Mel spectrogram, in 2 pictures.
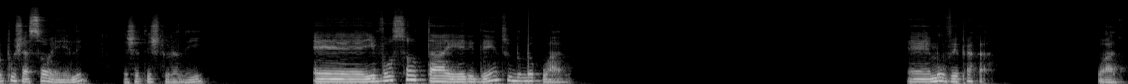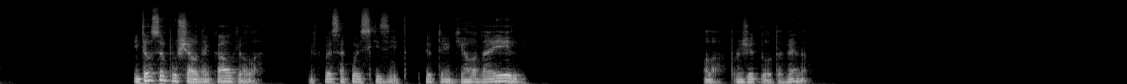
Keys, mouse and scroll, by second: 0.8-1.3 scroll up 1, 1.3 scroll up 1, 4.6 scroll up 1, 5.8-7.5 drag, 9.4 click, 10.9 click, 11.1 click, 12.8-14.3 drag, 16.0 click, 17.0-21.1 drag, 21.5 right click.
